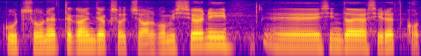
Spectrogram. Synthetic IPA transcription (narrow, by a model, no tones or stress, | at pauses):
kut̪sune̞t̪ːe̞kɑnʲd̪̥ʲjɑkso̞t̪siɑːlko̞misːio̞nʲi | esʲind̪̥ɑjɑsiɾet̪ko̰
